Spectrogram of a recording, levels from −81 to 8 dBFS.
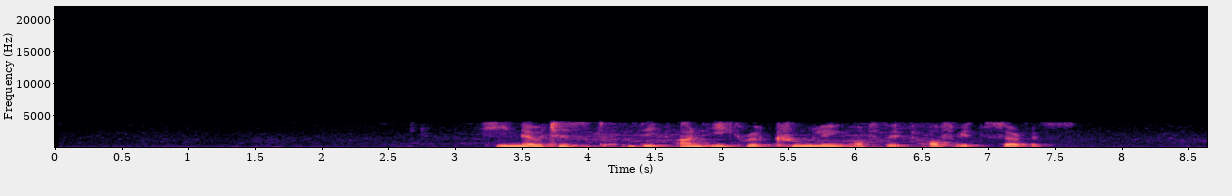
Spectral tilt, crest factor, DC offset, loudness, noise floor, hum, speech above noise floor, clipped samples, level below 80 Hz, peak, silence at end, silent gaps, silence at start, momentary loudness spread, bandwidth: -7 dB/octave; 20 dB; under 0.1%; -20 LUFS; -64 dBFS; none; 45 dB; under 0.1%; -48 dBFS; -2 dBFS; 1.25 s; none; 3.25 s; 11 LU; 4.1 kHz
